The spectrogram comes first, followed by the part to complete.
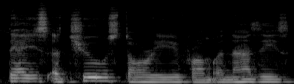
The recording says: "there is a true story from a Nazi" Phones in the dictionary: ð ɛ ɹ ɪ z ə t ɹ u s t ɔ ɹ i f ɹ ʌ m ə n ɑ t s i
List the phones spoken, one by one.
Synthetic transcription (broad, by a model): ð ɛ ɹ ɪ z ə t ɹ u s t ɔ ɹ i f ɹ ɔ m ə n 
